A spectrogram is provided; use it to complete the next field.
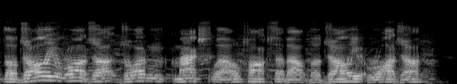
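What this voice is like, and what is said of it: Imitates another person's voice. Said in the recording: “my Jordan Maxwell impersonation”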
